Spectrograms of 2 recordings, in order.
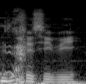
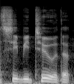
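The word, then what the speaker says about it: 2C-B: Listen, CB2, I'm not going to say your shit on someone's... 2CB? How do you say it? 2CB. I was calling it CB2.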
